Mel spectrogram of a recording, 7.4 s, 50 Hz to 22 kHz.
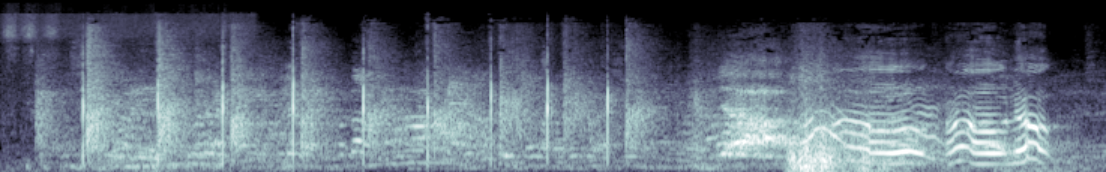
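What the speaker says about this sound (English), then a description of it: "I've got a 45-second clip I'm going to play that I took from the crowd" Live wrestling crowd in an Atlantic City arena, captured from the stands: scattered claps and sharp slams ring out, then a loud mass of cheering and shouting voices swells toward the end.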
